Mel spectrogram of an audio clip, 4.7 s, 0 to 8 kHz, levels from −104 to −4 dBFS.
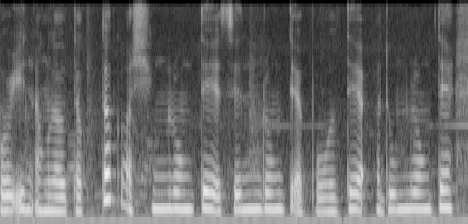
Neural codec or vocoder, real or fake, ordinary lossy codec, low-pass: none; real; none; 7.2 kHz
